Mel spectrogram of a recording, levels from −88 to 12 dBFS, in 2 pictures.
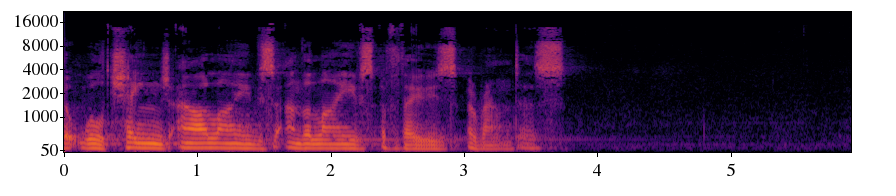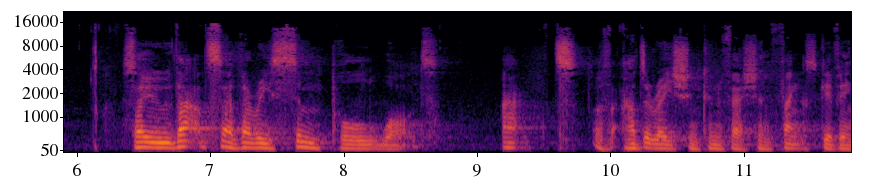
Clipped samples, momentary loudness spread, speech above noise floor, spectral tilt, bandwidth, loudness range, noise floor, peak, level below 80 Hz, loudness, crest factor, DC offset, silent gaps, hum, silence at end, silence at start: under 0.1%; 12 LU; 38 dB; -5 dB/octave; 15.5 kHz; 8 LU; -64 dBFS; -8 dBFS; -62 dBFS; -27 LUFS; 20 dB; under 0.1%; none; none; 0 s; 0 s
